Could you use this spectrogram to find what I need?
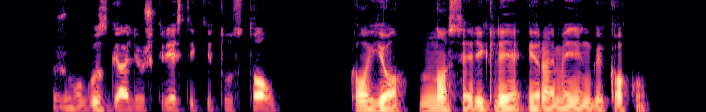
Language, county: Lithuanian, Vilnius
